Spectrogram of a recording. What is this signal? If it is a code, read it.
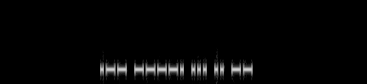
Morse code, heard as a keyed tone, about 38 wpm, 700 Hz. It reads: W9SIM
